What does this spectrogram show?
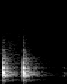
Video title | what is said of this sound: jamie benton jones tv presenter showreel for Homebase | the sound becomes more dead when I'm right above the stud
